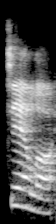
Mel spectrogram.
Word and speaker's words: тело: Telo, T-E-L-O, is that how you say it? Тело, yeah, body, тело.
